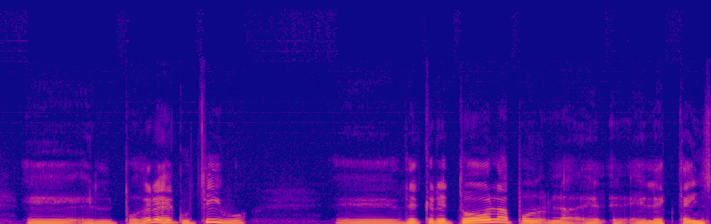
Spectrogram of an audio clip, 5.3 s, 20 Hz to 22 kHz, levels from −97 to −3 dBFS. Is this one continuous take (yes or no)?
yes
